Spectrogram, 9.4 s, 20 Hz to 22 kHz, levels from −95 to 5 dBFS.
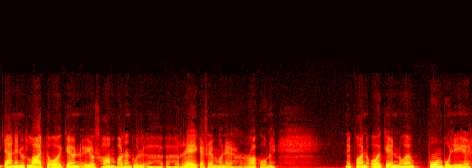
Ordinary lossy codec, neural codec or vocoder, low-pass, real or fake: MP3, 64 kbps; none; 14.4 kHz; real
